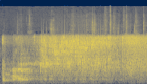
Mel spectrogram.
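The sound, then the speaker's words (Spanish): A toilet flushes in a bathroom, a loud gurgling rush of water that starts abruptly and keeps churning steadily for a few seconds with no one speaking. “Descarga el baño, por favor, que se escuche el flush para confirmar que usted se encuentra en el baño.”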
